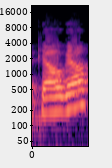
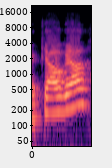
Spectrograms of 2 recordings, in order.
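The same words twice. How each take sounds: The two takes are said the same way.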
